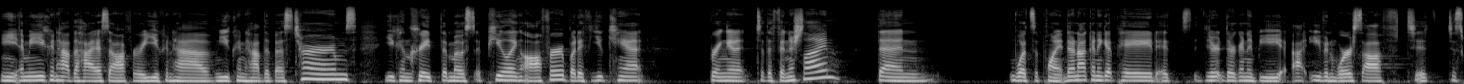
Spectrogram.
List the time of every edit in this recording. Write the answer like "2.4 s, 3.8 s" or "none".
2.2 s, 4.1 s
